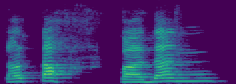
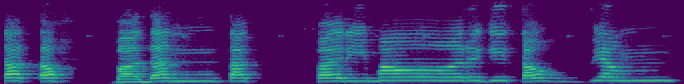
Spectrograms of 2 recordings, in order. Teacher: The visarga after ta is pronounced like pa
